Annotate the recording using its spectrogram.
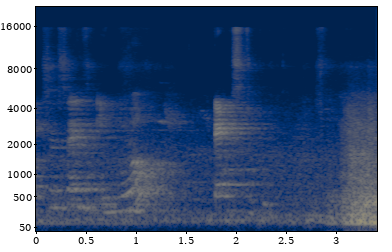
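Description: A young woman speaks clearly and close by.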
